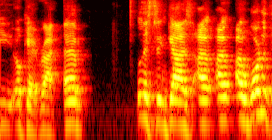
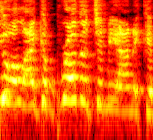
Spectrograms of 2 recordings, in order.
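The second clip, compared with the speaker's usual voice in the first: high-pitched, raised shout; 9 semitones higher than usual. Retelling a lightsaber duel where the two fighters shout at each other: imitating Obi-Wan shouting. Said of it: "they're shouting at each other".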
